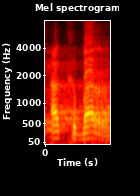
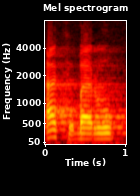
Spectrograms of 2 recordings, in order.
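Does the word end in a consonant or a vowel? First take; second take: consonant; vowel. First: The word ends on the consonant r, no vowel. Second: The word ends with a short u vowel. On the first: "Sebelum ni akbar, matikan" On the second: "Yang ni akbaru"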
